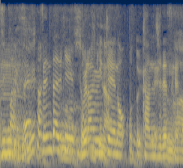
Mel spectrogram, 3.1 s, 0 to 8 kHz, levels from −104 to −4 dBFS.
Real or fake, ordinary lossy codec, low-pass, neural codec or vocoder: real; none; 7.2 kHz; none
